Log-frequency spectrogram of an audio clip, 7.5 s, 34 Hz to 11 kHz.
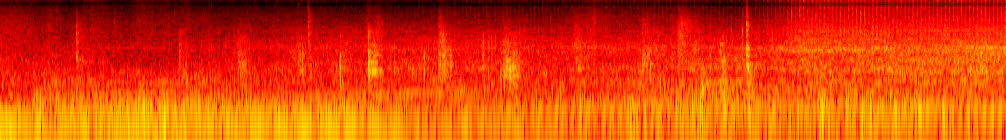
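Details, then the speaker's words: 2011 BMW 128i N52 engine after hydraulic lifter bleed procedure: steady, smooth idle with only light, irregular direct injector ticking; lifter tick from valve cover gone. "um you will hear some ticking that's from the direct injection on the engine but the injector's firing"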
